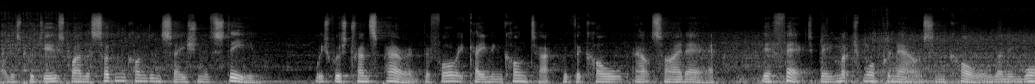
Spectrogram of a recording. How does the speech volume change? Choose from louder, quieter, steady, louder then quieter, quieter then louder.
steady.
